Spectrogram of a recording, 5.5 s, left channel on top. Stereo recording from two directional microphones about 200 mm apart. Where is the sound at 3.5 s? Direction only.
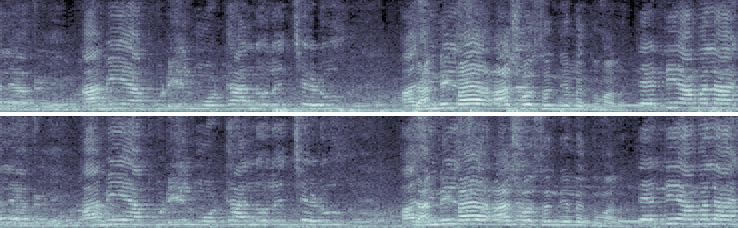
10° left (ahead or behind).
